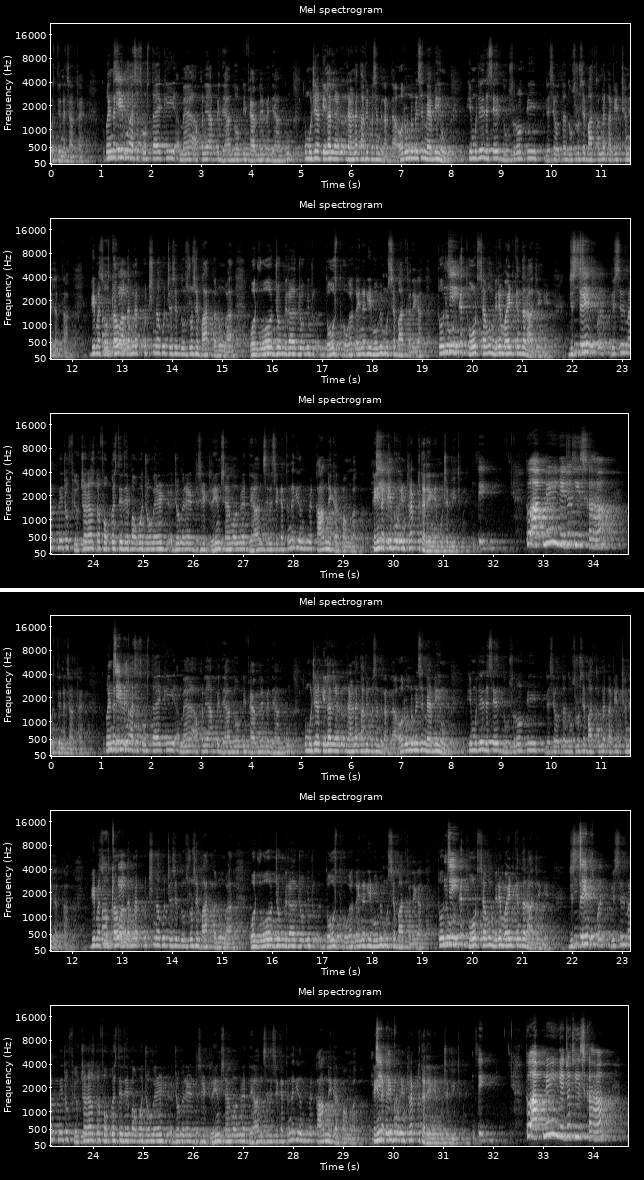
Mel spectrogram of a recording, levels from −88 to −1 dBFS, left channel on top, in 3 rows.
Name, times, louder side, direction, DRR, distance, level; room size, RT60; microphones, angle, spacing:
voice 1, 0.1-0.7 1.1-8.1 8.3-11.9 12.3-19.0 19.3-21.5 21.9-22.4 22.8-29.3 29.6-31.5, left 1 dB, 15° left, 6 dB, 1.9 m, -30 dB
voice 2, 1.1-1.6 12.6-13.1 19.4-19.8 22.0-22.6 29.6-30.1 31.6-31.9 32.4-34.5, right 2 dB, 40° right, 4 dB, 3.6 m, -28 dB
29.5 x 23.0 x 8.7 m, 1.4 s
head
